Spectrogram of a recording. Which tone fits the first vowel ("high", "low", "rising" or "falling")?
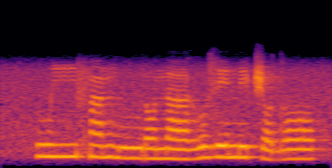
high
